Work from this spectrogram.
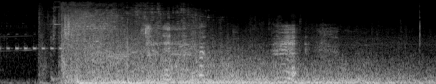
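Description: A bomb explodes in a video game, Counter-Strike: Global Offensive: a deep, heavy boom bursts after a brief lead-in and rumbles on loudly, with crackling debris over it.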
